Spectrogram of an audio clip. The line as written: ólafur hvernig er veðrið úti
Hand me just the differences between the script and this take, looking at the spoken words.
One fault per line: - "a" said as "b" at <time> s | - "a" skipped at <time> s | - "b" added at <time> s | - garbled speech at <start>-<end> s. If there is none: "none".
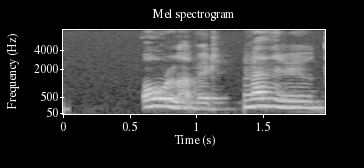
- "hvernig" skipped at 1.2 s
